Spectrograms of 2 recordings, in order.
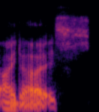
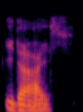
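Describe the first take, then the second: First: The name is said with English pronunciation. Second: The name is said with non-English pronunciation. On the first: "the English version of it, which I'm more used to" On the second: "the correct pronunciation is"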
